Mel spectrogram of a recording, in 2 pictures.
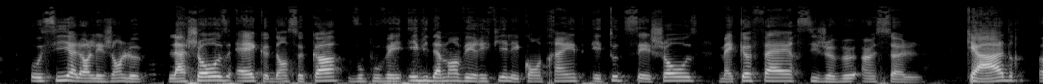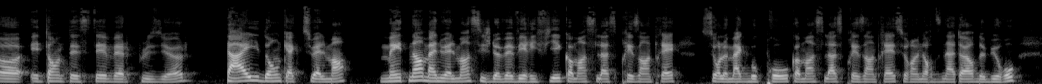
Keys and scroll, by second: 3.1 v, 5.8 super+z.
